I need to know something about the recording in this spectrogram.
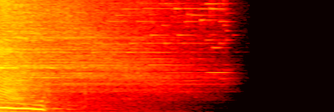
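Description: A video game fanfare ends on a loud flourish and fades away.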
